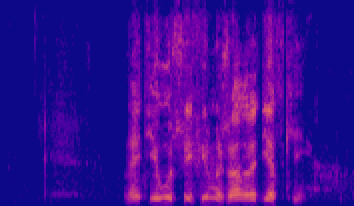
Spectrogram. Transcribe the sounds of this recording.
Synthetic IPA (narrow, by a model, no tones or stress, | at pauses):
nɐjtʲilˠut̪ʂɨjəfʲilʲmɨʐanɾɨdʲet̪skʲʰḭj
